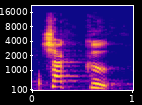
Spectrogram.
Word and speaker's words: chaku: And chaku, although the U should be silent, is actually the second part of the word. And this literally means two chaku, which is feet, okay?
